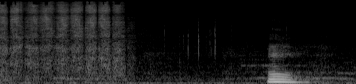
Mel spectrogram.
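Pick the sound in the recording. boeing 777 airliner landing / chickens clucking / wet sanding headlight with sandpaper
wet sanding headlight with sandpaper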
